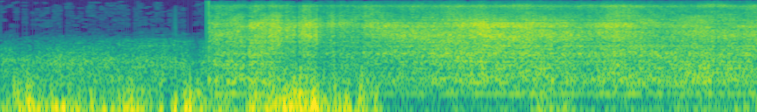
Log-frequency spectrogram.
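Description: A hovercraft's engines hum and hiss steadily nearby.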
